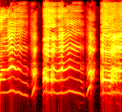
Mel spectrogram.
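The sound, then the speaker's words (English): A voice imitates a crying baby: three loud wailing cries with wavering pitch, separated by short gasping breaths, with no talking. “I could do a baby, and I was like four, and I was running around the house”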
